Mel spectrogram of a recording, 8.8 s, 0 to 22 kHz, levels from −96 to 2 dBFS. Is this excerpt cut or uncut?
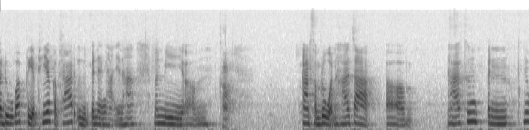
cut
